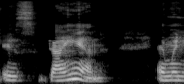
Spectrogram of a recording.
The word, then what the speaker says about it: Diane: my first name is Diane and when you say Diane you say die low in up say it aloud to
